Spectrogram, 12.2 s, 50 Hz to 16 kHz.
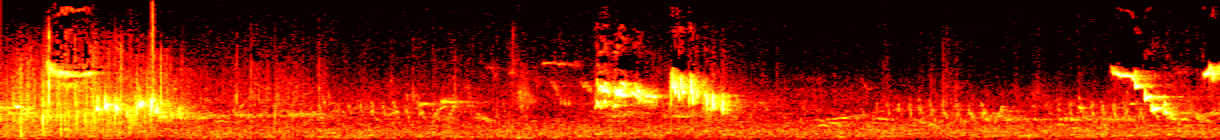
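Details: European robin at Jarun in Zagreb, Croatia, recorded 13 April 2022, delivering three short bursts of high, rapid warbling twitters separated by pauses of several seconds, with faint background hiss.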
